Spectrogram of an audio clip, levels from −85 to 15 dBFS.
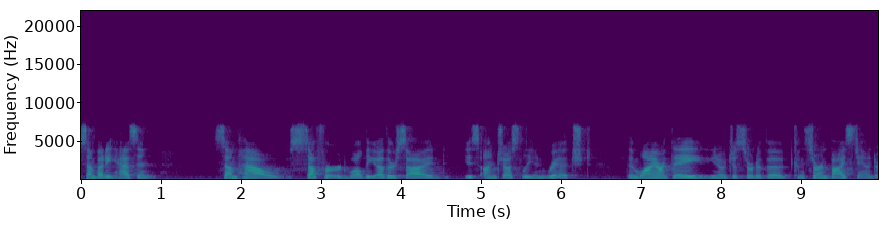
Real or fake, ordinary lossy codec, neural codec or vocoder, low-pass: real; Opus, 24 kbps; none; 7.2 kHz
